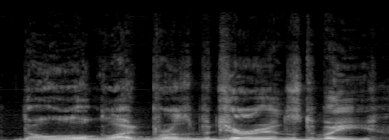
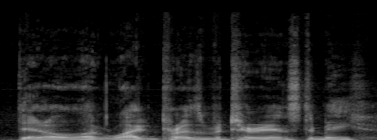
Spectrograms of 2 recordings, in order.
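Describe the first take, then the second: First: It is said in Doctor Teeth's voice. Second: It is said in Fozzie's voice.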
